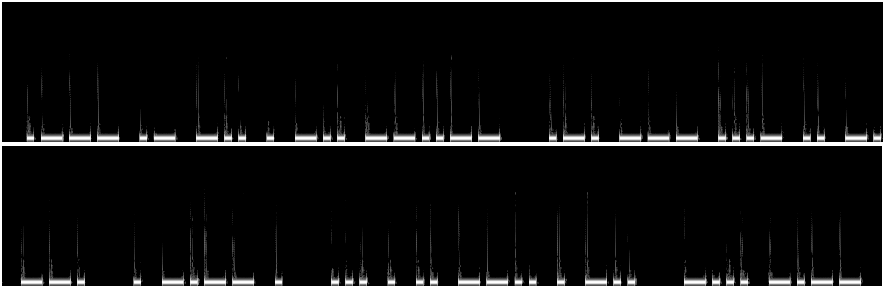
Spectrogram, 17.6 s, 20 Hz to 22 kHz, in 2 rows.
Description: Morse code, heard as a keyed tone, about 17 wpm, 700 Hz. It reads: JADED, ROVING EYE SEIZED BY
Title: Pangram Challenge v2 - 17wpm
